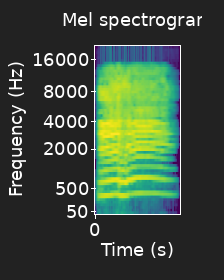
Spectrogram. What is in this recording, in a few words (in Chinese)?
嘿嘿; 蜡笔小新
